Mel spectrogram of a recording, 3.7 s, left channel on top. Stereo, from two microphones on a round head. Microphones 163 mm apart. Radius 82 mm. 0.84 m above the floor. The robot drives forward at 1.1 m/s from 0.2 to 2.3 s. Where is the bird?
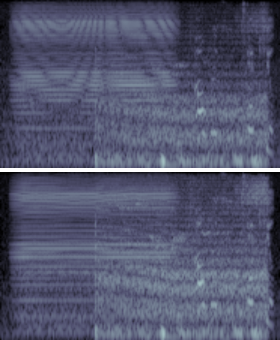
35° right (ahead or behind); by 3.6 s 55° right (ahead or behind).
